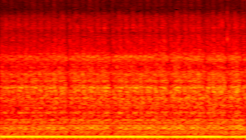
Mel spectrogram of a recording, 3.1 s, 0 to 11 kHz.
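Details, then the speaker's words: 7.3 Powerstroke diesel truck, after glow plugs cycled: a steady idle carries a dull metallic rattle from the bell housing area in neutral that quiets in drive or reverse. The owner suspects a transmission issue. "not sound good however I put it in gear that noise goes away that's neutral reverse quiets down again back to neutrals noisy and nasty again"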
